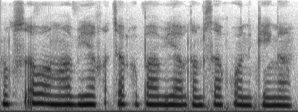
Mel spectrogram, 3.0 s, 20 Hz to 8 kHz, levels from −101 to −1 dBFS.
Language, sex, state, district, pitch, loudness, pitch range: Garo, female, Meghalaya, West Garo Hills, 230 Hz, -14 LUFS, 215-240 Hz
